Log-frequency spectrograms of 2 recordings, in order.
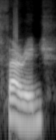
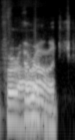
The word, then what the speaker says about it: Farage: It's farage, not farage. Farage, I think. No, you're supposed to say farage. Like you say garage, you don't say garage.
